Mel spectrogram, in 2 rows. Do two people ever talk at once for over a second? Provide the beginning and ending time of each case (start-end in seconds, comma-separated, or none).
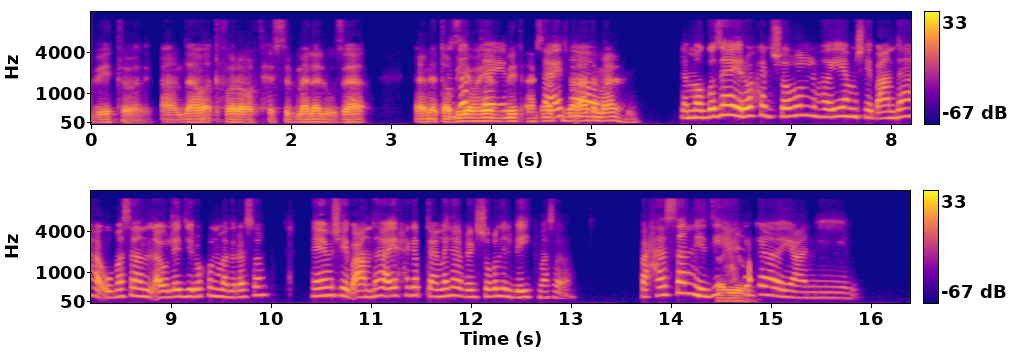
3.5-5.2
